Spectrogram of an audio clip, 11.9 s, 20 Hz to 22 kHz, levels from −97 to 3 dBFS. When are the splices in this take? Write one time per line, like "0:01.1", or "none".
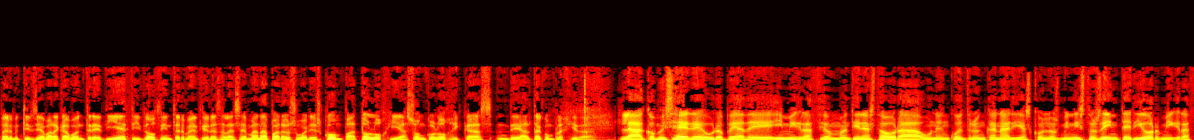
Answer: none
